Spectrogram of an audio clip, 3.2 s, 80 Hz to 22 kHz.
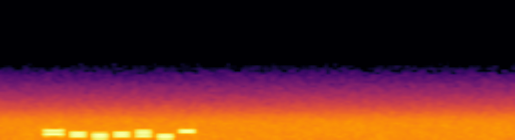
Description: Multi-frequency trunk signalling (R1, as on North American trunks), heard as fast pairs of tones, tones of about 70 ms. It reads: KP 52581 ST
